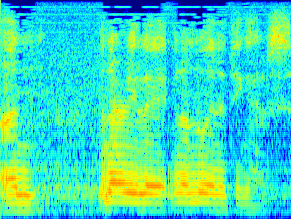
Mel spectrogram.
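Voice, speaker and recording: A moderate pace in a Jamaican accent, with noticeable background noise. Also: man. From rural Jamaica, Saint Ann. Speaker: reggae musician. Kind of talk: TV interview answer.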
